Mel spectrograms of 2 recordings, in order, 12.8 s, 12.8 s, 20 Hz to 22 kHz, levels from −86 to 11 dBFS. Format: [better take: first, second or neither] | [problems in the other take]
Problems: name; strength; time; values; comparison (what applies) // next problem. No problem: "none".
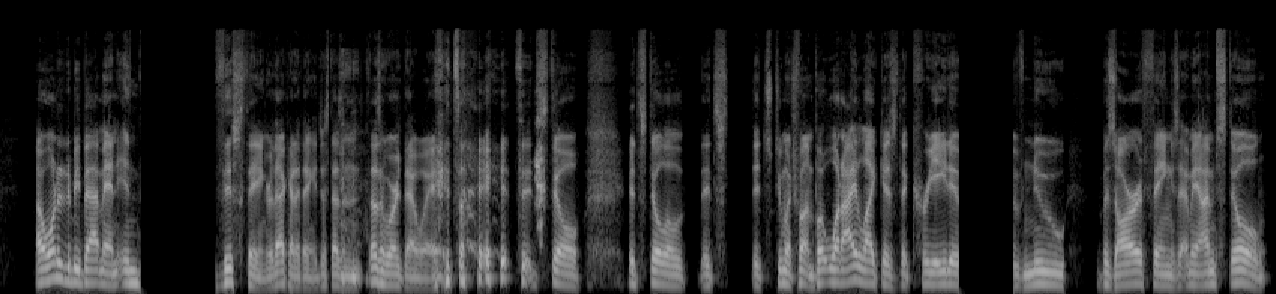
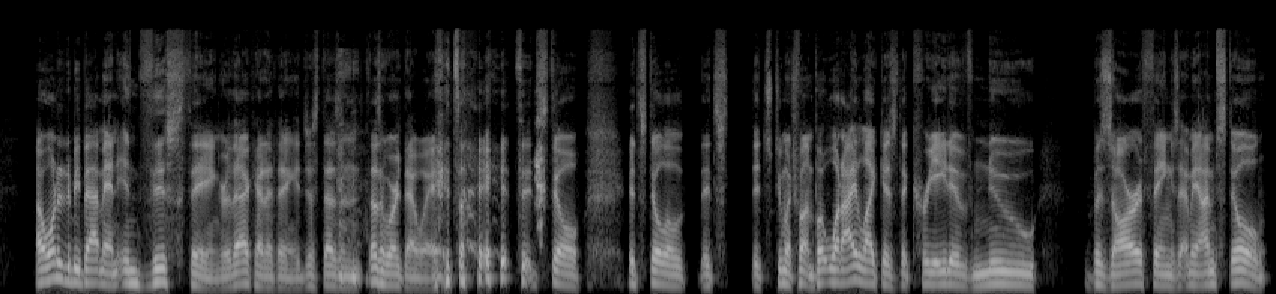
second | audio freezing; at 1.5 s for 1 s and at 9.5 s for 0.5 s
